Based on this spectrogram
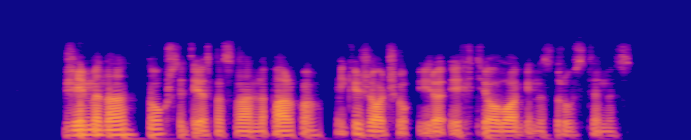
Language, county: Lithuanian, Alytus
